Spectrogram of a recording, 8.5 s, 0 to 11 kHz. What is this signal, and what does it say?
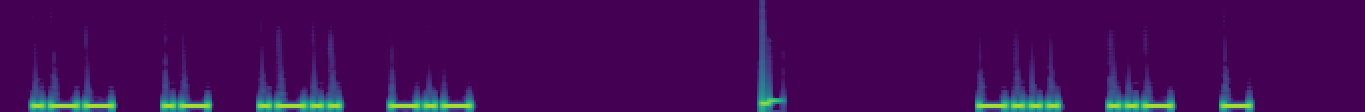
Morse code, heard as a keyed tone, about 22 wpm, spaced as for 16 wpm, 700 Hz. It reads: WALK BUT
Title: 2x Character Spacing - Top 300 Words - 22wpm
